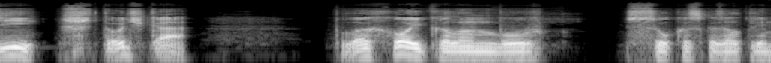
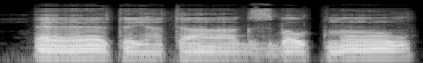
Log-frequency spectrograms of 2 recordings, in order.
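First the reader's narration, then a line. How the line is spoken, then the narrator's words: Mumbling. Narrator (Russian): забормотал он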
